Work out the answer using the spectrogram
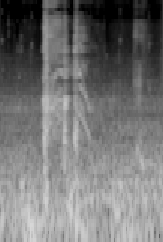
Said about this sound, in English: Excuse me while I cough.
